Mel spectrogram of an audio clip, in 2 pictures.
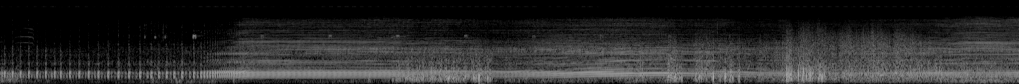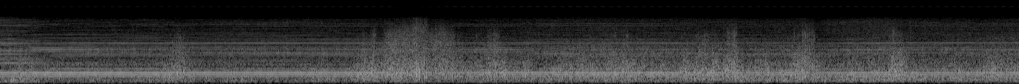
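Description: Motorcycle engine heard from the rider's helmet: it chugs at low revs, then pulls away with the pitch rising and dipping through gear changes, and settles into a steady cruise. Wind noise runs under it, with a few brief rushes of noise later on.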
